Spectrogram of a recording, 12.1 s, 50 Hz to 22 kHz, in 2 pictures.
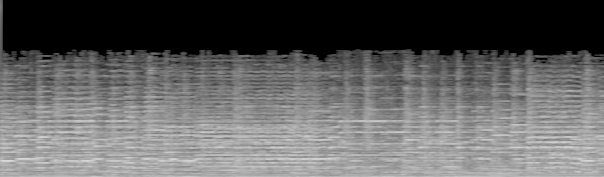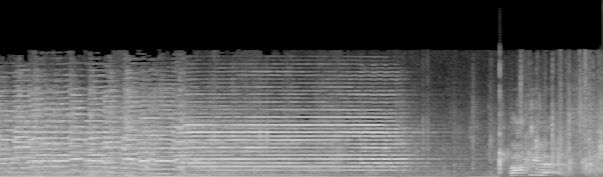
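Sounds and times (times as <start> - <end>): dance music with sustained melody: 0.0 - 10.1.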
